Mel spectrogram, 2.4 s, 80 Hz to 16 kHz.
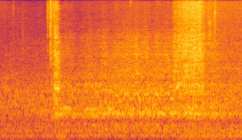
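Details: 1976 Cadillac Seville 5.7L V8 cold start: engine catches quickly on the key with a short burst, then settles into a steady, even idle; warning lights go out, a healthy start.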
